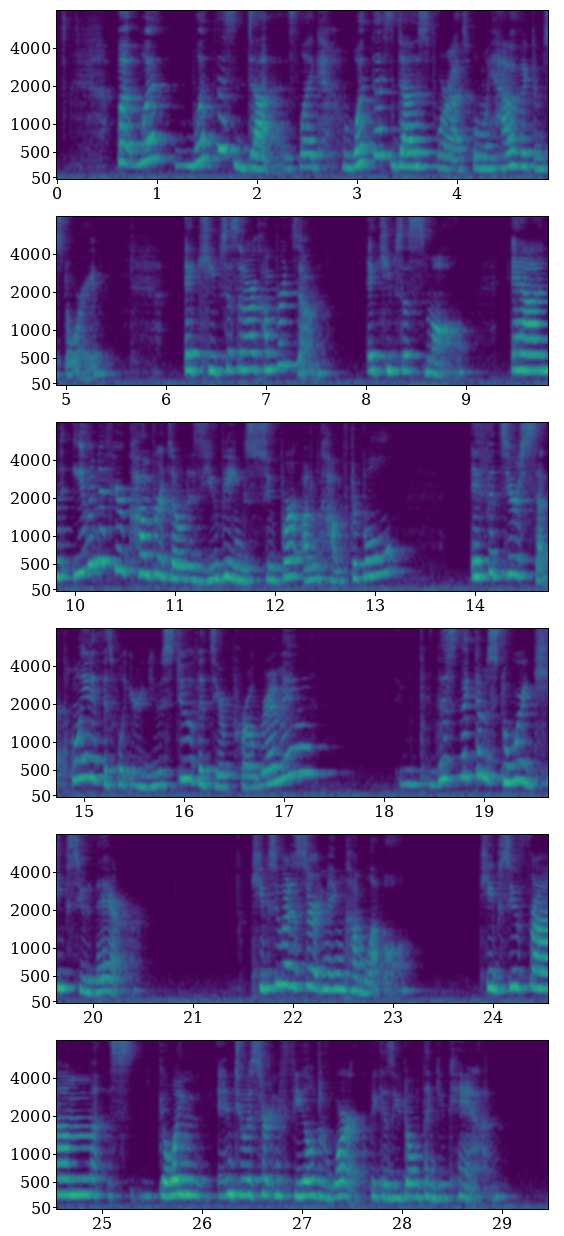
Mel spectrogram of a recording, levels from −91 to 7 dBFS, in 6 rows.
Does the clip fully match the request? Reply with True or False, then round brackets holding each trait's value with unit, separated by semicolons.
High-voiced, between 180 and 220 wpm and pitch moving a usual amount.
False (265 Hz; 170 wpm; 3.9 semitones)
